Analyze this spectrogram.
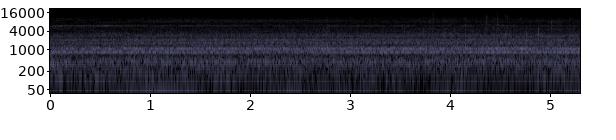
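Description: Electric mixer running steadily at speed with a constant motor whine, its beaters whipping very cold whipping cream into softened cream cheese for a filling that is starting to firm up.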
